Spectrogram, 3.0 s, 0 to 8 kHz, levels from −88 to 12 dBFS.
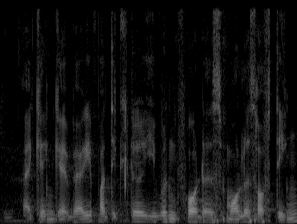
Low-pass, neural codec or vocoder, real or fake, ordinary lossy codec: none; none; real; none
